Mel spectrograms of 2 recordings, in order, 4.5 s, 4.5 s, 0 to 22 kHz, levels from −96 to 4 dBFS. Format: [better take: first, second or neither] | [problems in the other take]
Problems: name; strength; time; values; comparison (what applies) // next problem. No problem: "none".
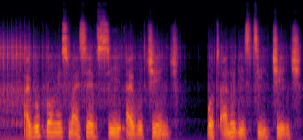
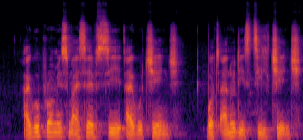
second | noise reduction (neural mask model RNNoise)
